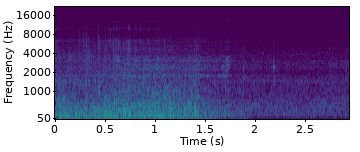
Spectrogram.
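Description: A minecart rumbles along rails, then comes to a stop.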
